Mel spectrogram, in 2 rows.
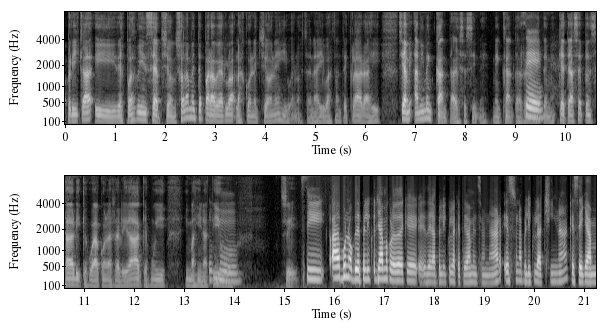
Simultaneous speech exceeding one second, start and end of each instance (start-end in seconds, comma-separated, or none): none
